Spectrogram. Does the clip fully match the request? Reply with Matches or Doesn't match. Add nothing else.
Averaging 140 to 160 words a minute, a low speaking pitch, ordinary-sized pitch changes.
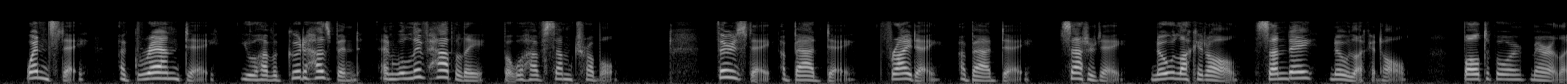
Doesn't match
